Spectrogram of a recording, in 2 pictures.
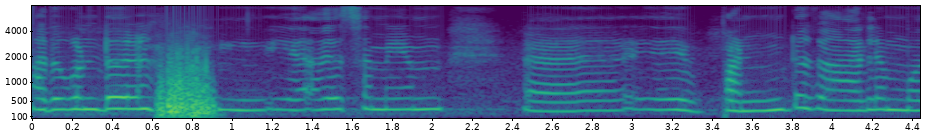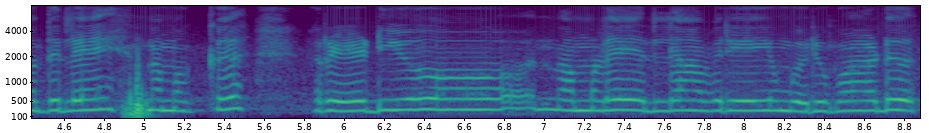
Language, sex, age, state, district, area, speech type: Malayalam, female, 60+, Kerala, Idukki, rural, spontaneous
